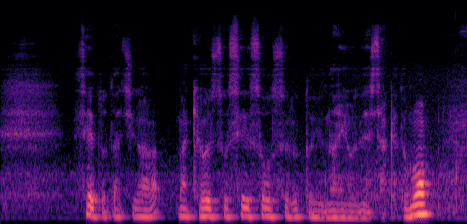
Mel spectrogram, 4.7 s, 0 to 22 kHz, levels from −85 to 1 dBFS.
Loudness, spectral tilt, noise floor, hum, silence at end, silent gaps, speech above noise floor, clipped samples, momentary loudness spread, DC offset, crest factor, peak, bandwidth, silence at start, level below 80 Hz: -31 LUFS; -6.5 dB/octave; -52 dBFS; none; 0 s; none; 21 dB; under 0.1%; 16 LU; under 0.1%; 24 dB; -6 dBFS; 15.5 kHz; 0 s; -88 dBFS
